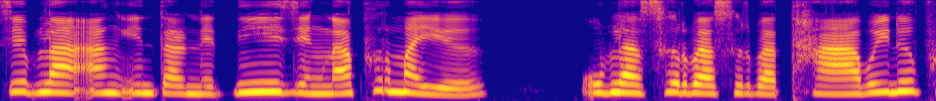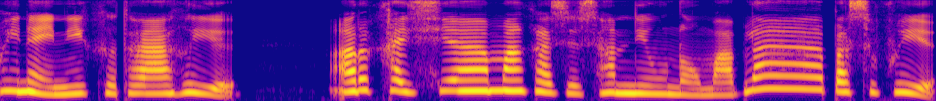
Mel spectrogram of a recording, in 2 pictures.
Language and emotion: Bodo, disgusted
